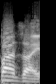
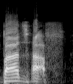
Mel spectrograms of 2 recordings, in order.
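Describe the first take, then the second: First: The word ends in an 'eye' sound. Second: The word ends in an 'off' sound. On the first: The speaker calls it wrong. "It's not bonsai" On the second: The speaker calls it right. "It's bonzoff. I think"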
